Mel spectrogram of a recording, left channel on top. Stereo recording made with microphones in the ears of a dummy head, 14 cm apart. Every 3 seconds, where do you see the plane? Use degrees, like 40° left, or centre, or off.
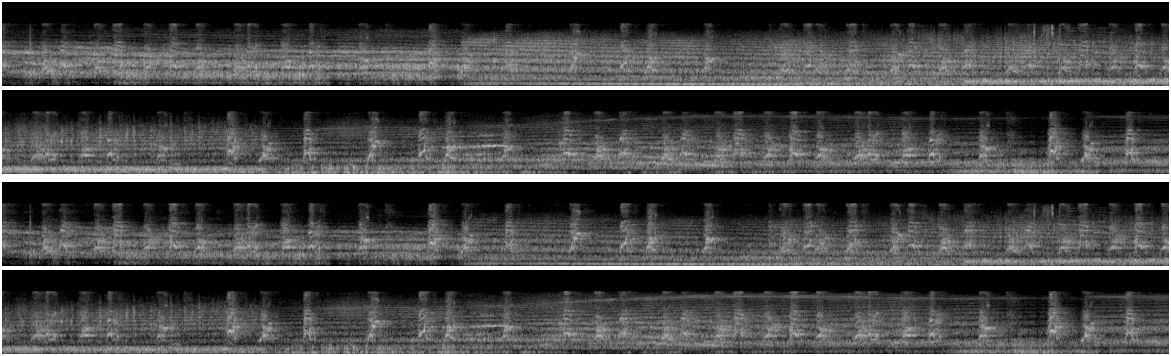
60° left, 50° left, 40° left, 10° left, 10° right, 30° right, 50° right, 50° right.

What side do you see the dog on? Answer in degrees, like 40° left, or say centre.
20° right.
